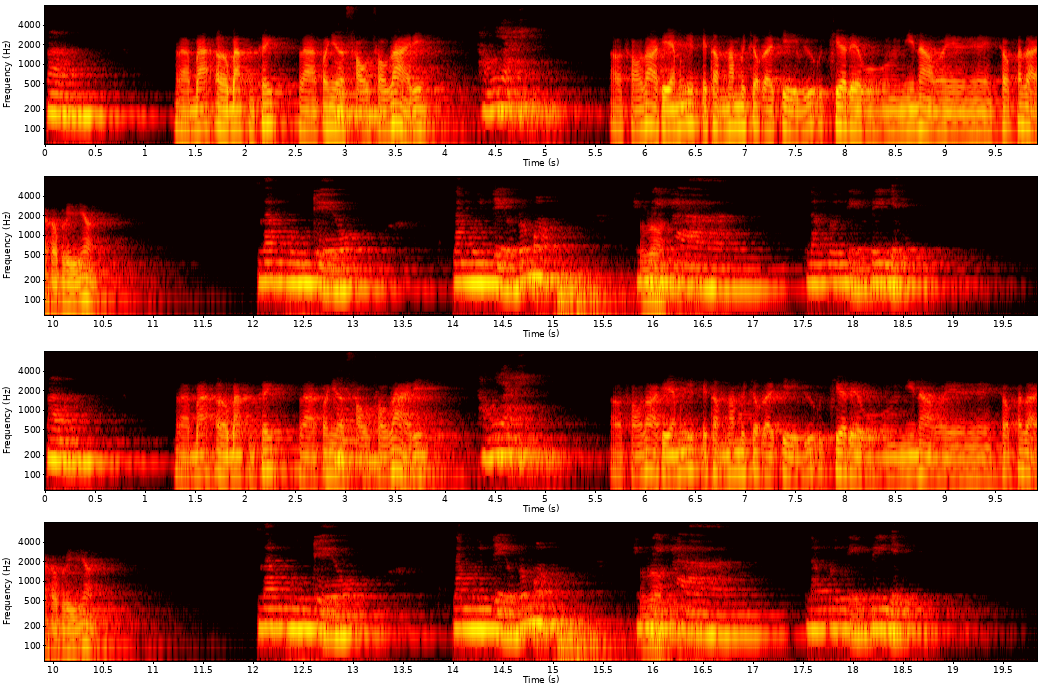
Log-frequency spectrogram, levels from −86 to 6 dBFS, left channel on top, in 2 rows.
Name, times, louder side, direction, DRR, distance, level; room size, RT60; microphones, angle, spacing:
voice 1, 0.0-0.4 2.9-3.1 4.3-4.9 12.0-13.0 14.0-15.1 15.8-17.0 17.5-18.5, equal, 10° left, -5 dB, 4.3 m, -31 dB
voice 2, 1.3-3.8 5.7-10.5 15.9-16.1, left 3 dB, 30° left, 8 dB, 0.4 m, -31 dB
14.5 x 8.7 x 4.9 m, 1.2 s
head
